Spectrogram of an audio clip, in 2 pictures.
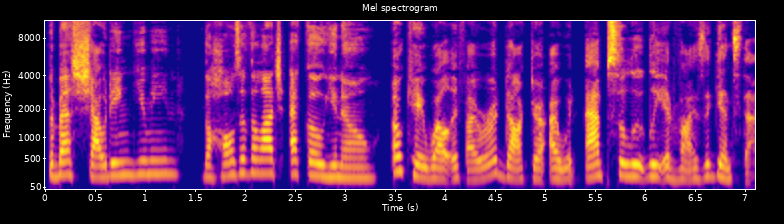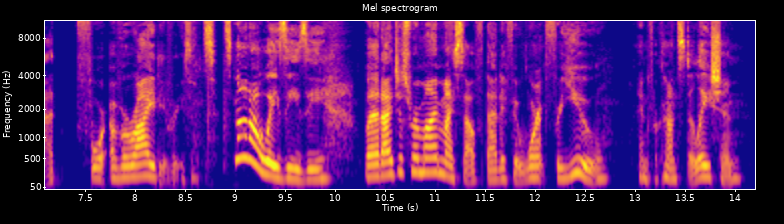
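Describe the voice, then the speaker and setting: A woman's voice: lowish voice, expressive, brisk, no room sound, studio quality, natural voice. A woman acting an earnest, curious and wry scientist in a video game, talking in a hesitant, thoughtful, natural way. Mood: friendly, wry.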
